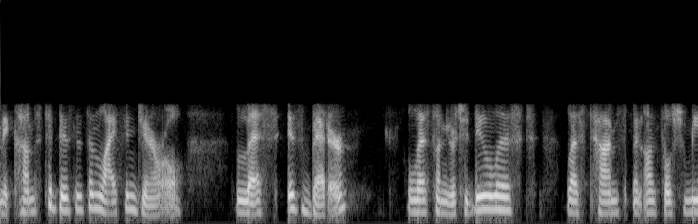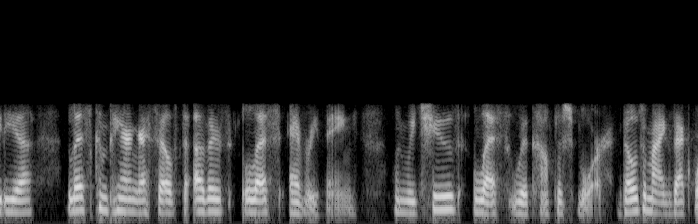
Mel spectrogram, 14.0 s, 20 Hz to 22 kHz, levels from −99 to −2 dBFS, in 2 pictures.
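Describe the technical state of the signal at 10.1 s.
At 10.1 s the speech sounds boxed-in and buzzy, with a plainly synthetic edge. There is no air or sibilant sparkle above about 3.7 kHz, and the low end thins out below about 200 Hz. This is AMR narrowband mobile codec damage, present throughout the clip. The codec rebuilds the voice from a vocal-tract model excited by sparse pulses in 20 ms frames. The plainly audible coarseness fits one of its lower modes, around 7.4 kbps.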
